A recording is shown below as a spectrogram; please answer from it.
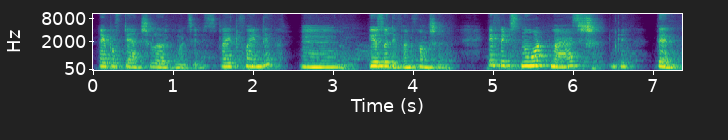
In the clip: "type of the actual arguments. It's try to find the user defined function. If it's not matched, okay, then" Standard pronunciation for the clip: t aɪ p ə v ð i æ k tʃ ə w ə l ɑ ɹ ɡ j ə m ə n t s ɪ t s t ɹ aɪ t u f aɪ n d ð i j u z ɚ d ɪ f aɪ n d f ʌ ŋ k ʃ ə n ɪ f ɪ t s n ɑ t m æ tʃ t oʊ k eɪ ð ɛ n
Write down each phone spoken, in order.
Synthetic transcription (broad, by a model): t aɪ p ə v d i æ k tʃ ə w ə l ɑ ɹ ɡ j ə m ə n t s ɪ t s t ɹ aɪ t u f aɪ n d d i j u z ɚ d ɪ f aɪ n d f ʌ ŋ k ʃ ə n ɪ f ɪ t s n ɑ t m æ s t oʊ k eɪ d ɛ n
